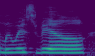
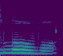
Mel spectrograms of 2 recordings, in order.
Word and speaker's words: Louisville: you say it there's there is no other way to say Louisville other than Louisville that's it it's not Lewisville it's not Louisville it's Louisville that's how you say it thank you Naya for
